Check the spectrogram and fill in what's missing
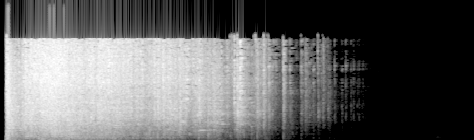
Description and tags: Windows being broken with various objects. Also includes scratching.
